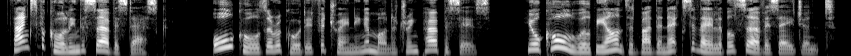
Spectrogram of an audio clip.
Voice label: Phone service

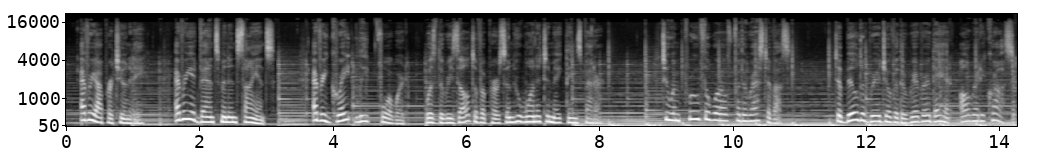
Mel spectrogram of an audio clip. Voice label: Narration Corporate

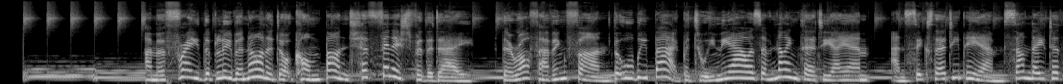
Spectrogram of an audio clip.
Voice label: IVR out of office

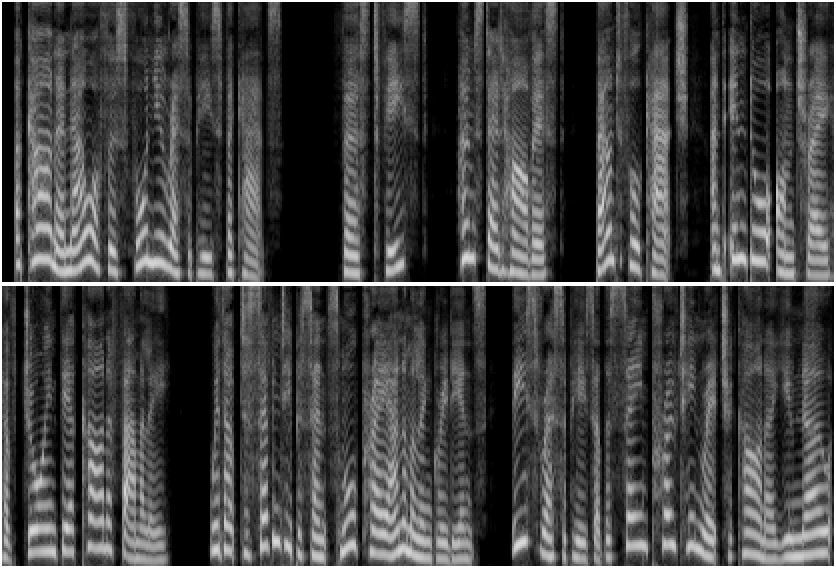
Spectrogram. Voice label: TV Web Ad friendly upbeat

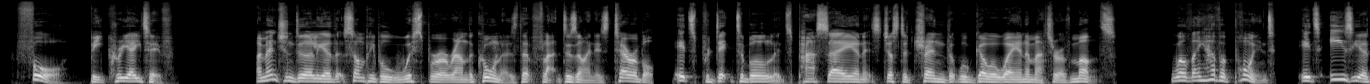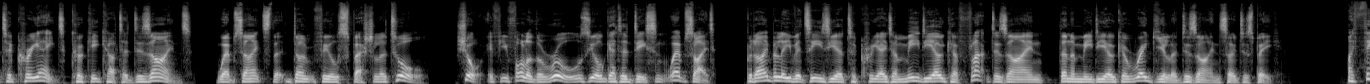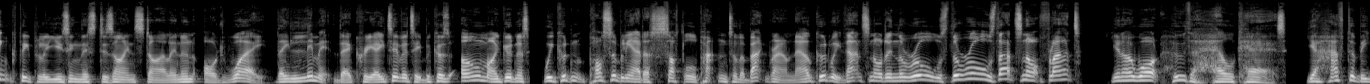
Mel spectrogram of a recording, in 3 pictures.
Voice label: Photoshop course, no breaths

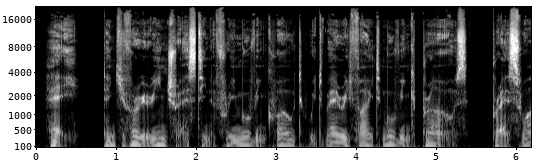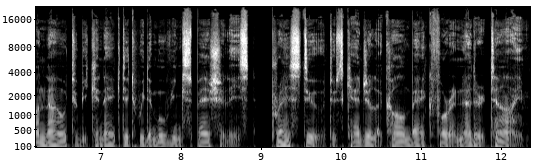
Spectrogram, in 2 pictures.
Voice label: IVR phone sales

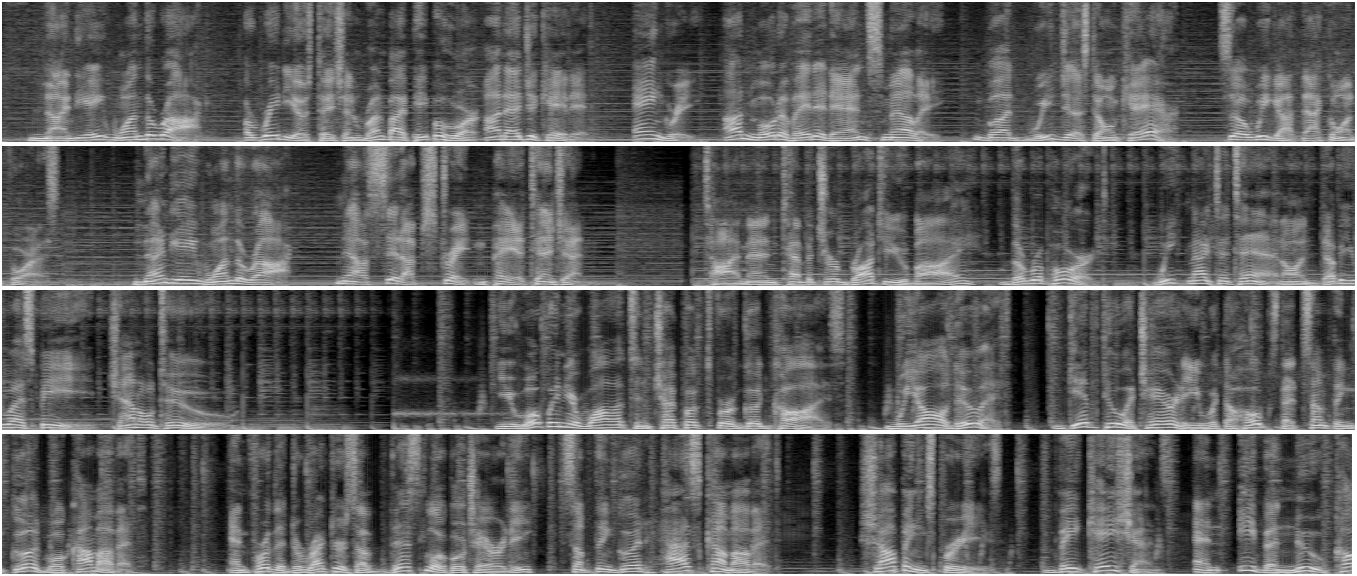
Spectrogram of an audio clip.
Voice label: Affiliate Promo

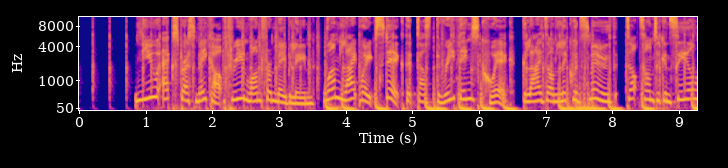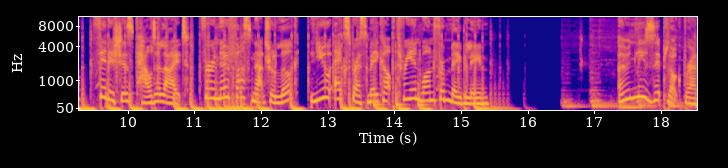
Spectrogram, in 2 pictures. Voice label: British Commercial

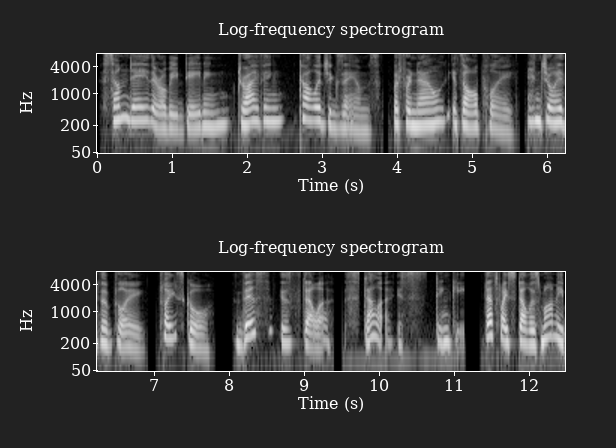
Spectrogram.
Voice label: Commercial Dry

